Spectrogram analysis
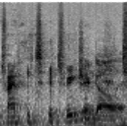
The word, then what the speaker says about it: Tringale: Tringale.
